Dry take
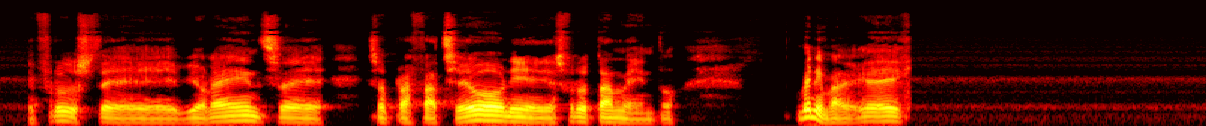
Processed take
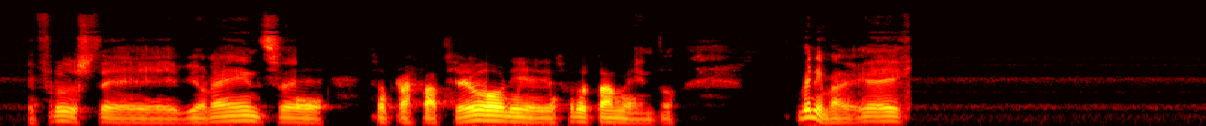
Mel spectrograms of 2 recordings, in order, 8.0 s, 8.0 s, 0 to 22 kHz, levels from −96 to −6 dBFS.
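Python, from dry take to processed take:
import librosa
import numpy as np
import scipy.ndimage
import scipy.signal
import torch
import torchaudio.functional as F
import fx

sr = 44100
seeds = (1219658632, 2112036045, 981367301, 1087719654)

y = fx.filter_held_lowpass(x, sr, hz=4.7, low_hz=710.0, high_hz=1700.0, at=(1.97, 4.24))
y = y * librosa.db_to_amplitude(-6.5)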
